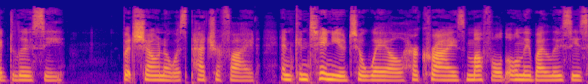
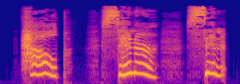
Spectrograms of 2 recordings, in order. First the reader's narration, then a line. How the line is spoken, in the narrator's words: cried Shona as she lunged for the door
